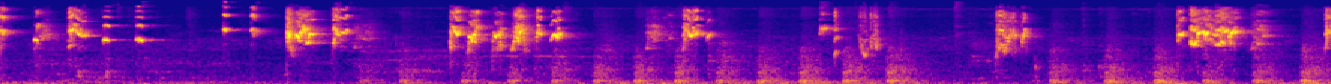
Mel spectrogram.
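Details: Lovebirds, green, yellow and lutino varieties, in the morning, chattering steadily with clipped, shrill high chirps in quick irregular runs, broken by brief pauses and louder buzzy bursts.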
